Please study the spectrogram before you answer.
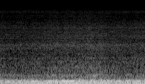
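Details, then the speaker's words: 2004 Ford F350 6.0 Powerstroke with low power, rough running and no check engine light, at low idle: lumpy, uneven loping diesel beat; misfire from a dead cylinder 1 injector, with cylinder 7 also dropping. "but look number one once you get down in this range that injector is dead and this thing's missing skipping"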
